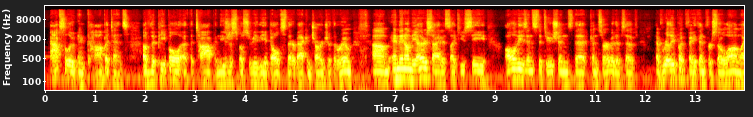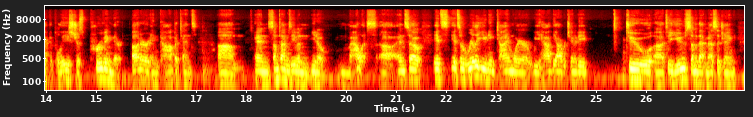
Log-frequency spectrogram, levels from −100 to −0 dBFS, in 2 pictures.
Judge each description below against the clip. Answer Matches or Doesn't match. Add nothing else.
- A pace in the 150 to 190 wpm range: Matches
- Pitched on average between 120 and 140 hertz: Doesn't match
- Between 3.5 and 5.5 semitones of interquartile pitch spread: Matches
